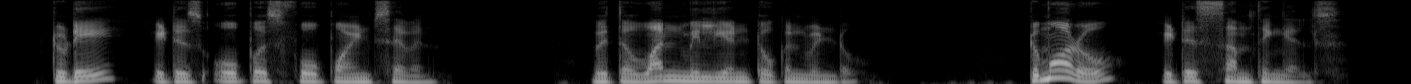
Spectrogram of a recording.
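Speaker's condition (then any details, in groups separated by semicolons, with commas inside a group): No condition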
